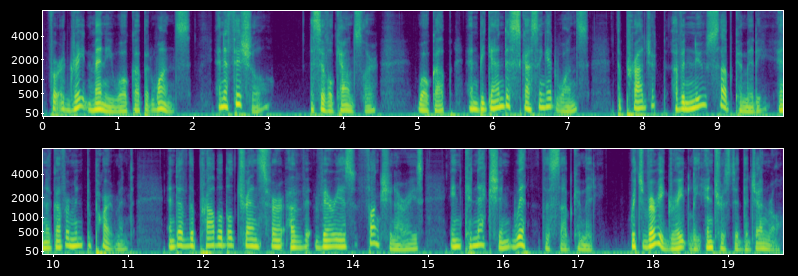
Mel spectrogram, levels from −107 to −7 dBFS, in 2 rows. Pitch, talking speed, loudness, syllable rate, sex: 125 Hz, 145 wpm, -22 LUFS, 5.3 syllables/s, male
